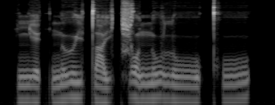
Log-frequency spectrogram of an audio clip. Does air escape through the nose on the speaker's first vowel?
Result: no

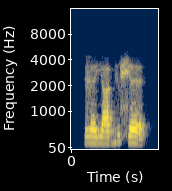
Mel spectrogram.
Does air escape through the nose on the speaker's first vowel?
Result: no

